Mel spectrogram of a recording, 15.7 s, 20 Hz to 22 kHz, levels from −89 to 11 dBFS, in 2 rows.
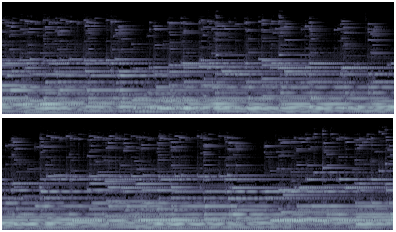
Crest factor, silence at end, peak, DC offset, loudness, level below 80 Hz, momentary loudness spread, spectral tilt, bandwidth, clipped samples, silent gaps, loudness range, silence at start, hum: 14 dB; 0 s; -12 dBFS; under 0.1%; -26 LUFS; -54 dBFS; 4 LU; -5.5 dB/octave; 14 kHz; under 0.1%; none; 1 LU; 0 s; none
